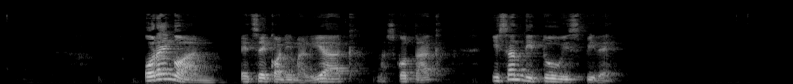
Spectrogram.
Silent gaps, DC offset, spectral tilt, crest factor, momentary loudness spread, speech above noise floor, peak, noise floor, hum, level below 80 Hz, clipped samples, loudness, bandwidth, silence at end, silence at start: none; under 0.1%; -4.5 dB/octave; 22 dB; 19 LU; 53 dB; -4 dBFS; -77 dBFS; none; -64 dBFS; under 0.1%; -24 LUFS; 11.5 kHz; 1.8 s; 1.45 s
